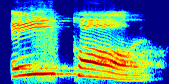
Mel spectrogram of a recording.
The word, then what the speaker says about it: école: When laxo ague will come, yuh pronunciation of E will change to A.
